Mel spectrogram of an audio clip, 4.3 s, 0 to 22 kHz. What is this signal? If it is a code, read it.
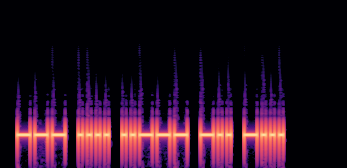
Morse code, heard as a keyed tone, about 21 wpm, 700 Hz. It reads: OH2DB
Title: DXCC-100 Call Signs - 5 Characters - Repeated 2x - 22wpm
